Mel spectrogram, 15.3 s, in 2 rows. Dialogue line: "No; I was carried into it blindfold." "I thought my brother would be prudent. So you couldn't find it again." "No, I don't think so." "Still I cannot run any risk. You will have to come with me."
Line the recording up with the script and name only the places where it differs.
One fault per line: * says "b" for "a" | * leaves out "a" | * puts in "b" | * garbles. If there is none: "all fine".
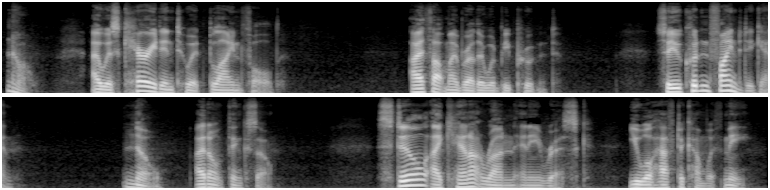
all fine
